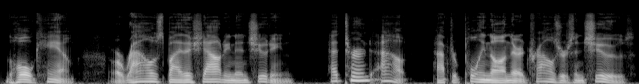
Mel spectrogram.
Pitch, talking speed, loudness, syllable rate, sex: 105 Hz, 180 wpm, -19 LUFS, 5.2 syllables/s, male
